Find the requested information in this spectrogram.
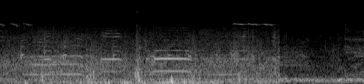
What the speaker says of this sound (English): Field full of geese honking away,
